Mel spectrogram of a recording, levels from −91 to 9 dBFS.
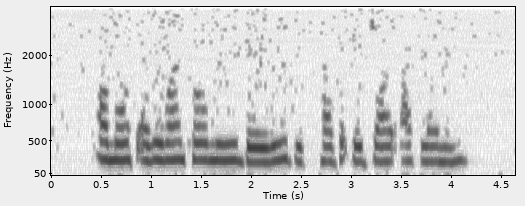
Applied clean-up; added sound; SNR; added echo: classical method spectral subtraction.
